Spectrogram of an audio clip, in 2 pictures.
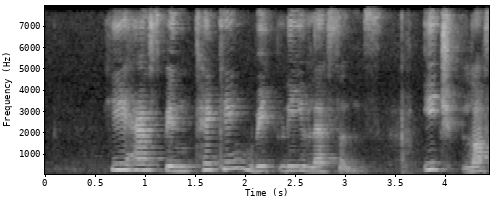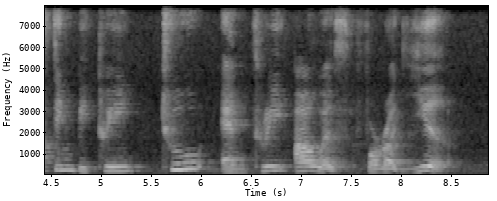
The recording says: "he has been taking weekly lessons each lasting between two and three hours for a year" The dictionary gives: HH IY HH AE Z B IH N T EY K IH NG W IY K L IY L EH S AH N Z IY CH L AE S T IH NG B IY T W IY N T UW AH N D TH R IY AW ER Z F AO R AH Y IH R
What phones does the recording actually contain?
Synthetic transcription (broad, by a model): HH IY HH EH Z B IH N T EY K IH NG W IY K L IY L EH S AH N S IY CH L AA S T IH NG B IY T W IY N T UW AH N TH R IY AW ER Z F AO R AH Y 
